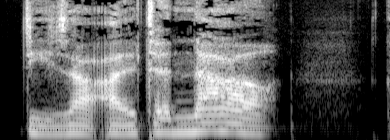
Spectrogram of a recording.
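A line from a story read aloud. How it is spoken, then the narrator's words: Father wolf growling. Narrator (German): knurrte Vater Wolf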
